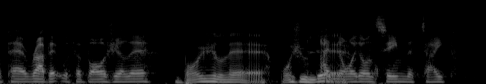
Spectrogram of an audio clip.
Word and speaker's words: Beaujolais: Is it Bouillolis or something? Terrible. I'll get up in this. Bouillolis. It's a French wine, I'd imagine, just by the pronunciation of the name. Is it Beaujolais? Beaujolais. That reads better. That just shows you how bad my French is.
